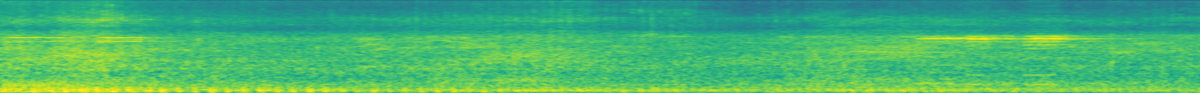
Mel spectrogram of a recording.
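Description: Busy road traffic with motorcycles running past, and short high-pitched horn toots just after the start and again about five seconds in.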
